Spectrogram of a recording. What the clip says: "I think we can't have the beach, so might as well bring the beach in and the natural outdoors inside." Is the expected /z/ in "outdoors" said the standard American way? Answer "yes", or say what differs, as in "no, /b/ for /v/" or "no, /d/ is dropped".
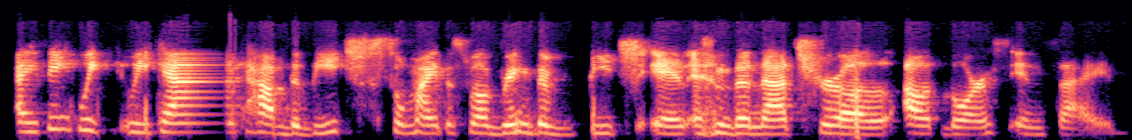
no, /s/ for /z/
